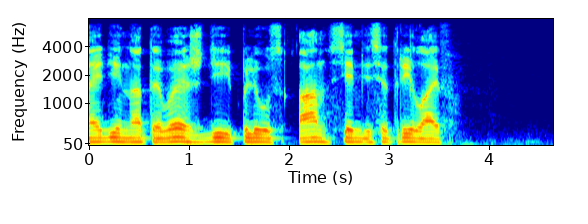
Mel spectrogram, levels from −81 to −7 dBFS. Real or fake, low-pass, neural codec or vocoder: real; 7.2 kHz; none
